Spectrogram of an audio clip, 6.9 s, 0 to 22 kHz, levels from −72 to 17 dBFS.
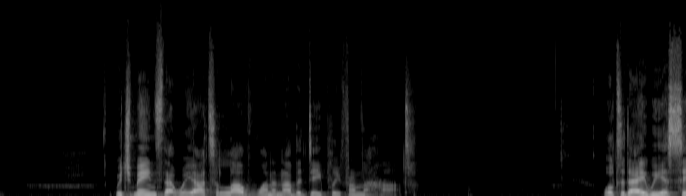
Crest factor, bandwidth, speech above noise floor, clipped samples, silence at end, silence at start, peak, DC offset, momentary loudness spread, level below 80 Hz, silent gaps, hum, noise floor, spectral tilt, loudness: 22 dB; 19 kHz; 50 dB; under 0.1%; 0 s; 1.15 s; -6 dBFS; under 0.1%; 19 LU; -82 dBFS; none; none; -75 dBFS; -3 dB/octave; -25 LUFS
